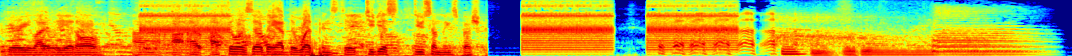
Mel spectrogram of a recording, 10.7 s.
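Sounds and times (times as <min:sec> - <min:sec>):
speech: 0:00.1 - 0:04.9, 0:07.8 - 0:09.4
game show buzzer: 0:01.4 - 0:02.5, 0:05.2 - 0:07.4
laughter: 0:01.4 - 0:02.6, 0:06.5 - 0:09.0.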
